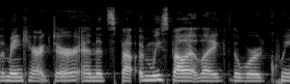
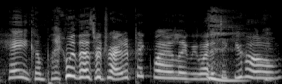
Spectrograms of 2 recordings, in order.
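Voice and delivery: higher, excited coaxing call; calling to dogs; 8 semitones higher than usual. Retold or imitated. Couple chasing shelter dogs around the castle, higher excited calling. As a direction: beg the dogs to notice you, eagerly.

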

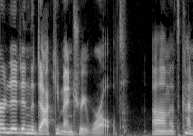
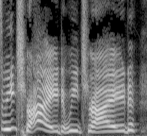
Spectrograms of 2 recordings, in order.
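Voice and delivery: higher, louder mock despair; exasperated; 9 semitones higher, 6 dB louder, much slower than usual. Real, not acted. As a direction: wail that they tried. Lamenting the bad sequel.

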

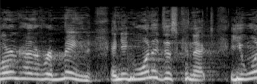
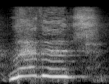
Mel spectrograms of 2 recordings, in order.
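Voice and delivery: high-pitched mock shout from a coach; imitated coach's yell; 8 semitones higher than usual. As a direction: call the player out like a yelling coach. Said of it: "as he's yelling at him".

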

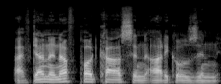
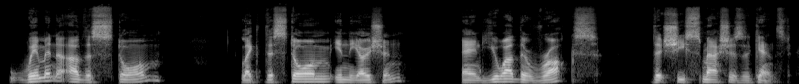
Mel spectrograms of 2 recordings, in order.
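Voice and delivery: slow, weighty quote read; quoting slowly; 2 semitones higher, slower than usual. Retold or imitated. Reciting a quote to listeners, slow and weighty. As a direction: let each image land slowly. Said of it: "a great quote that basically said".

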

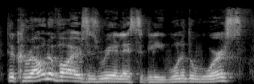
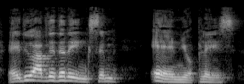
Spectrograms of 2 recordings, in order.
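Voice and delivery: mock Italian accent. Shown as a demonstration. Ordering drinks at the bar in mock Italian accent. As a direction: put on a broad comic Italian accent. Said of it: "order your drinks in a northern Italian accent".

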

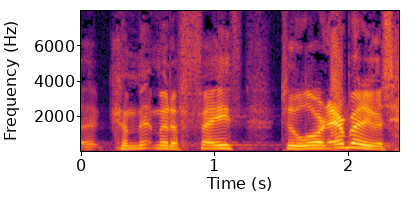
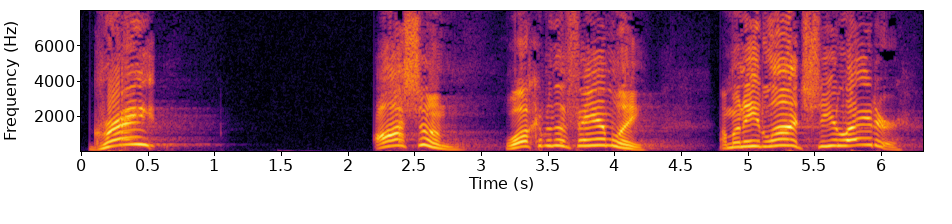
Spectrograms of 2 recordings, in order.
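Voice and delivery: breezy brush-off; 9 semitones higher, 4 dB louder than usual. Retold or imitated. Pastor brushing off the devil question.

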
